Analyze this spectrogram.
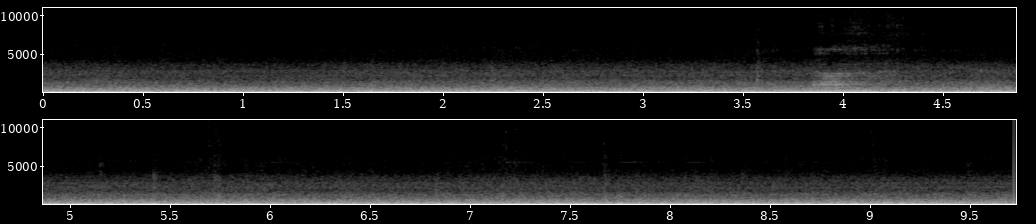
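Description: Tyres roll steadily on a smooth road with a low rumble.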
